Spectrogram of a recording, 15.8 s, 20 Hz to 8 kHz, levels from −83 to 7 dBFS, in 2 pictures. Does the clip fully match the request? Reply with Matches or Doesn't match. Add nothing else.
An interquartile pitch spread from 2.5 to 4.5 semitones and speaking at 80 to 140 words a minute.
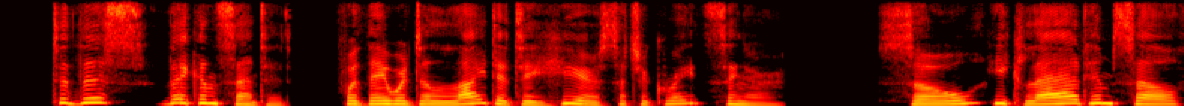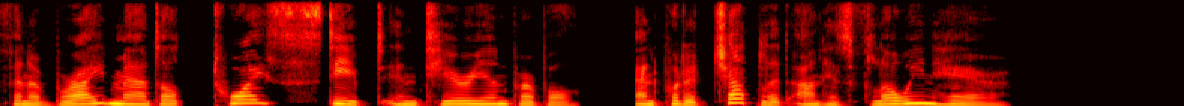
Doesn't match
